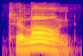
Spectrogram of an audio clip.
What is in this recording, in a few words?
"to loan", English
